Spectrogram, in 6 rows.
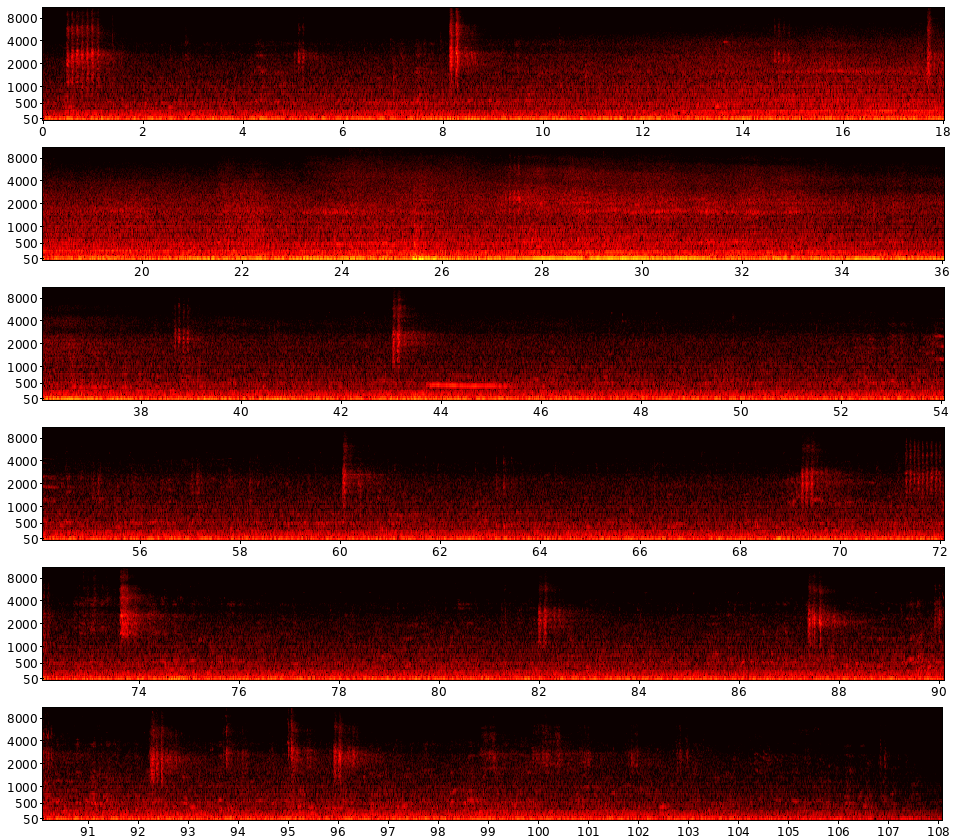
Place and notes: Thunder (twice) on neighbourhood, Kraków, Polska - (646 AB 18cm) KRAKOW, July stormy weather
Narrow (18cm) AB stereo recording.
Sennheiser MKH 8020, Sound Devices MixPre6 II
